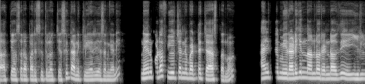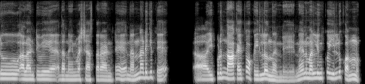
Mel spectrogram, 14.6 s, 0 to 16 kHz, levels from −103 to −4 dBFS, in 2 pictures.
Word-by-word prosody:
అత్యవసర 135 +1 -4
పరిస్థితులొచ్చేసి 130 +2 -5
దాన్ని 140 -5 +3
క్లియర్ 130 +1 -4
జేశాను 130 -1 -4
కానీ, 130 - -7 0.5
నేను 190 +3 +3
కూడా 230 +4 +3
ఫ్యూచర్‌ని 195 -1 -1
బట్టే 170 +2 +1
చేస్తాను. 140 -4 +1 0.7
అయితే 195 +2 -4
మీరడిగిన 180 +2 +5
దానిలో 180 0 +3
రెండవది 160 +2 +1 0.3
ఇల్లు 165 +1 -1 0.4
అలాంటివి 145 0 0 0.2
ఏదైనా 135 -1 -3
ఇన్వెస్ట్ 135 +1 -3
చేస్తారా 130 0 -2
అంటే, 120 +7 -7 0.2
నన్నడిగితే 190 0 -2 0.8
ఆహ్, 140 - +2
ఇప్పుడు 180 +5 -3 0.2
నాకైతే 165 0 +6
ఒక - - -20
ఇల్లుందండి. 125 -9 0 0.2
నేను 170 +4 +1
మళ్ళీ 180 +2 +3
ఇంకో 185 +2 -6
ఇల్లు 185 +5 -2
కొనను. 145 +1 +2
150 Hz, 130 wpm, -22 LUFS, 130-180 Hz, 0.8 s, నాకైతే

